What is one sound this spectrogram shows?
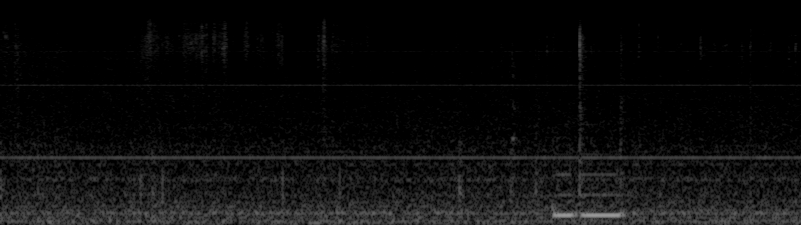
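Cards click softly against each other as they are shuffled.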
